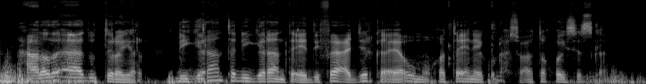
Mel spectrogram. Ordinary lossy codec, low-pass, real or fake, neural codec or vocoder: none; none; fake; vocoder, 44.1 kHz, 128 mel bands, Pupu-Vocoder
